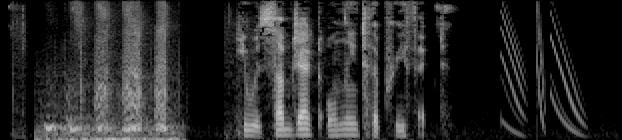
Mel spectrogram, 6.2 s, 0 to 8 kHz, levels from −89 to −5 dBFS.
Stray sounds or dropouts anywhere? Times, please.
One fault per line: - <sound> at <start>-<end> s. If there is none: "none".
- squeak at 0.3-1.9 s
- chirp at 5.0-5.9 s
